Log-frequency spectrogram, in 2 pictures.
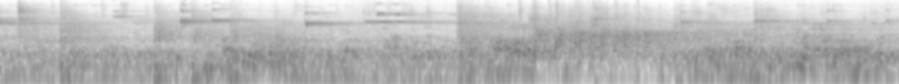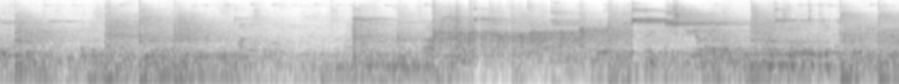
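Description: Basketball shoes squeak on a hard court.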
